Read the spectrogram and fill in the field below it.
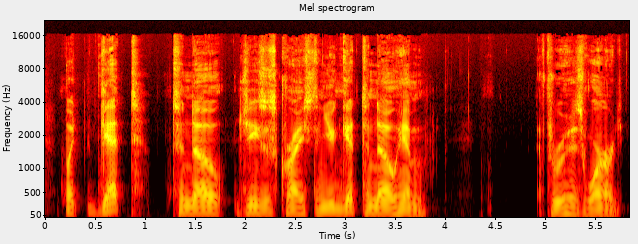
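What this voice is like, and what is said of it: Ragged, worn-out voice. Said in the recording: “My voice is a little ragged ... I was cutting demos last night.”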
